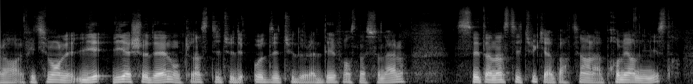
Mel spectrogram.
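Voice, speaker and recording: With a dark, mellow tone and fairly low pitch, a man delivers his words in a monotone, flat way at a fairly quick pace. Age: 20s. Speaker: youth defense association president. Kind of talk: interview. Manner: hesitant, many filler sounds.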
